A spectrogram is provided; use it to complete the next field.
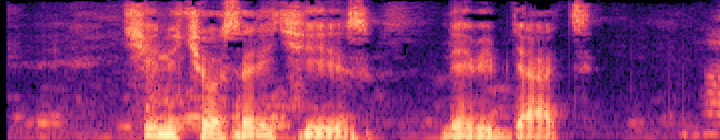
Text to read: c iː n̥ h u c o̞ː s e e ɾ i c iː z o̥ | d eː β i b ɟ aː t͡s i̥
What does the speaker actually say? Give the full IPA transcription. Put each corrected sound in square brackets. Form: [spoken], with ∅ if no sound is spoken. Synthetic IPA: c iː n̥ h u c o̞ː s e [a] ɾ i c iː z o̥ | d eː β i b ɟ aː t͡s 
